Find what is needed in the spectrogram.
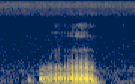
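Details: A single low, rattling, fluttering snore on inhalation with congested nasal quality, from an adult man snoring due to congestion.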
